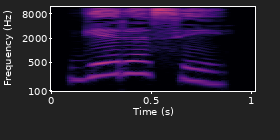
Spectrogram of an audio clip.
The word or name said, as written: ಗೆರಸೆ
